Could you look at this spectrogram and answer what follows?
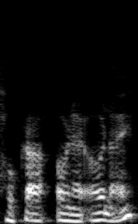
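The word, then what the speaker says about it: Hoka One One: I believe they are pronounced Hoka One from New Zealand.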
